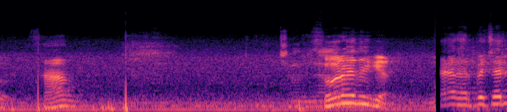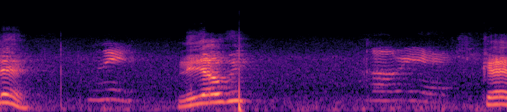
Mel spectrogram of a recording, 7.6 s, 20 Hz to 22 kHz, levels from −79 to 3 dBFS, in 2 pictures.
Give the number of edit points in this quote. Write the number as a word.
one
